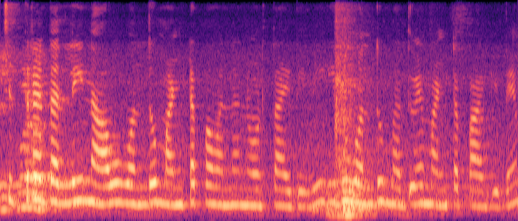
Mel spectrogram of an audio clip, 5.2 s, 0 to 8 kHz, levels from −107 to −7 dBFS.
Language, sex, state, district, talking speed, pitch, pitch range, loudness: Kannada, female, Karnataka, Raichur, 125 wpm, 240 Hz, 225-260 Hz, -20 LUFS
